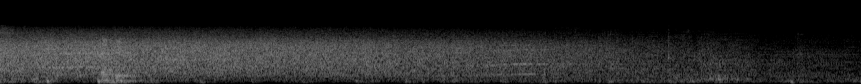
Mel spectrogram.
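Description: Crowd noise filling a large indoor ice-skating arena, an even din that fades steadily away.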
